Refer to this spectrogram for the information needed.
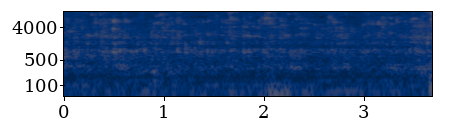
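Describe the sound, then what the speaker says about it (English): Water rushes steadily into the housing of an ATLAS Filtri Duplex Plus 3P SX water filter, a continuous hissing flow with a brief surge partway through and no voices. "As I can see it, I think there are 3 holes through which water drips into both of them."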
